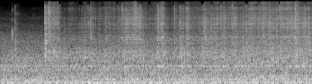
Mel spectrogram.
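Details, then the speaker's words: Great Yuva 400 A welding machine after repair of fire damage (burnt display, switch and other parts replaced), welding with a rod on mains power: even, continuous crackling from a stable arc with no dropouts or sputtering; normal arc welding. "यह बहुत अच्छे से चल रहा है।"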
